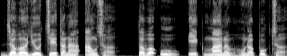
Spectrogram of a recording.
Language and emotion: Nepali, neutral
